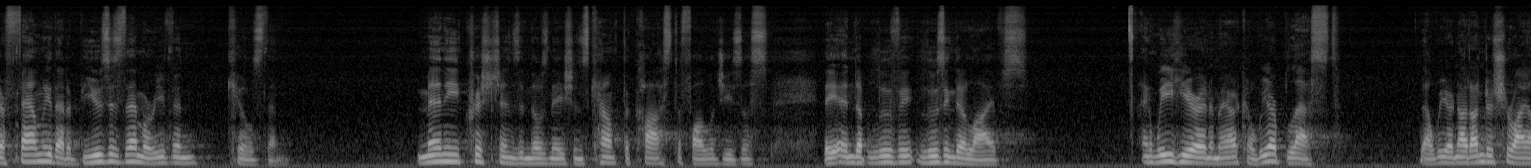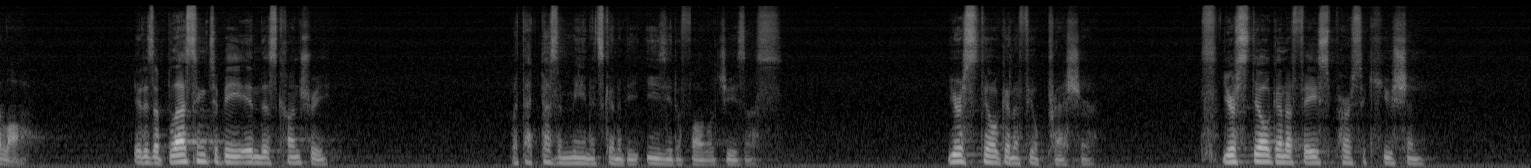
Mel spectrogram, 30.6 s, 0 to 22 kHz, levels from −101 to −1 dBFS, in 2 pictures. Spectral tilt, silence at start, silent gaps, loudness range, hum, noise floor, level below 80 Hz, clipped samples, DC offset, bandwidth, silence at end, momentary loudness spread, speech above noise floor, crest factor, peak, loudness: -5.5 dB/octave; 0 s; none; 8 LU; none; -72 dBFS; -74 dBFS; under 0.1%; under 0.1%; 19 kHz; 1.05 s; 14 LU; 30 dB; 24 dB; -20 dBFS; -43 LUFS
